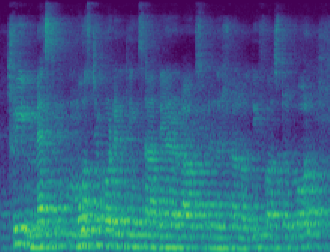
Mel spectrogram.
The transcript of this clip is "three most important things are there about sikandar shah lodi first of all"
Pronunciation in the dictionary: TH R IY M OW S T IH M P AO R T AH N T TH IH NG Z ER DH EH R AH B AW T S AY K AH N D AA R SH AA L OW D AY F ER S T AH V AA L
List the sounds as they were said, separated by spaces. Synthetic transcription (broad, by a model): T R IY M OW S T IH M P AO R T AH N T T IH NG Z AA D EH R AH B AW T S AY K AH N D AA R SH AA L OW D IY F ER S T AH P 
